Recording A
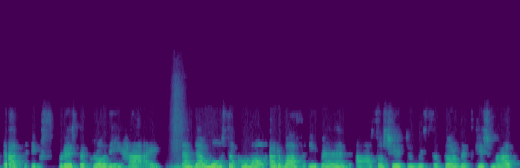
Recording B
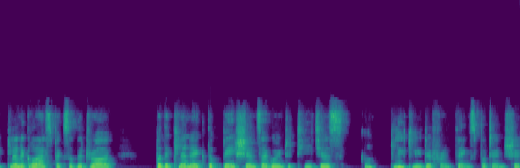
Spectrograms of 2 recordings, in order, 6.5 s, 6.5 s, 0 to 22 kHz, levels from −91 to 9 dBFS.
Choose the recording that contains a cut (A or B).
A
